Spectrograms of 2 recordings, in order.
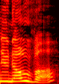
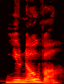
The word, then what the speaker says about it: Unova: Unova. Unova. U from United States. You know, and Nova from Northern Virginia.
